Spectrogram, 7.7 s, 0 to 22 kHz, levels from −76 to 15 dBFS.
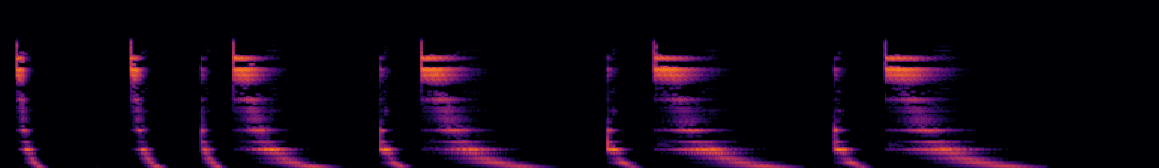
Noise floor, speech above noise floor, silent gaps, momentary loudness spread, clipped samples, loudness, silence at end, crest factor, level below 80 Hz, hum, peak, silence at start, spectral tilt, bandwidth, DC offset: -83 dBFS; 65 dB; 1.24-1.34 s, 3.83-3.90 s; 19 LU; under 0.1%; -14 LUFS; 0.9 s; 18 dB; under -90 dBFS; none; 0 dBFS; 0.1 s; 1 dB/octave; 16.5 kHz; under 0.1%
